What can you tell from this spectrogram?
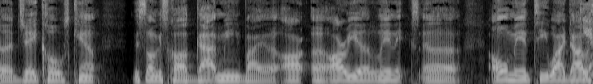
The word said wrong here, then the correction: Ari Lennox: Get her name right. Her name is Ari Lennox. – Ari Lennox. What I say? – You said Aria Lennox.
